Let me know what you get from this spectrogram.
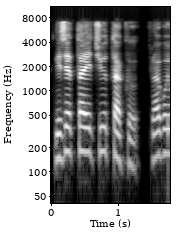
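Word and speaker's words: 二世帯住宅: 및 집택자로 되어 있고 일본어로는 니세타이 주타크라고 읽으며 니세타이 주타크는 두 세대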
